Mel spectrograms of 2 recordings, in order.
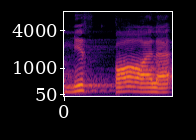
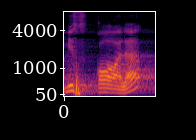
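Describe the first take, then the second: First: The consonant after mi is a th sound. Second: The consonant after mi is an s sound. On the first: The speaker calls it right. "tapi mithqala" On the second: The speaker calls it wrong. "bukan misqala"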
